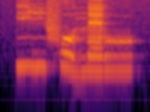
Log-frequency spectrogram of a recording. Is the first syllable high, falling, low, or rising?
high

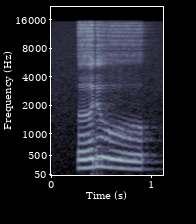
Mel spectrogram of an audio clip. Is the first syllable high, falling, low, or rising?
rising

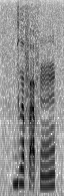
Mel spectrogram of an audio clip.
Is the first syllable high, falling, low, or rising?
high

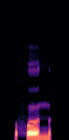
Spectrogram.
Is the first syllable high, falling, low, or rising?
low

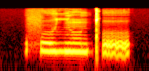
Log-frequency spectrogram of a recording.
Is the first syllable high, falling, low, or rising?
high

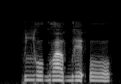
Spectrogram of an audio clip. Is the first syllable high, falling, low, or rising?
low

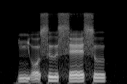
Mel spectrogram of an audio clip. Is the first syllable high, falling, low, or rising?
rising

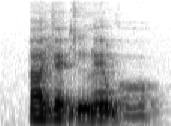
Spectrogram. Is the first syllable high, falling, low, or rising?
high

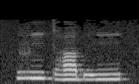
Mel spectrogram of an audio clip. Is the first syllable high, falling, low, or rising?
high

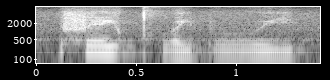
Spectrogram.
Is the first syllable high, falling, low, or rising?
high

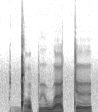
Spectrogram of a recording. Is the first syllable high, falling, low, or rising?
rising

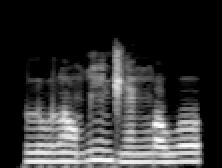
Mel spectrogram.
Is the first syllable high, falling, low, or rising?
low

